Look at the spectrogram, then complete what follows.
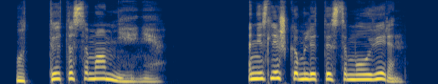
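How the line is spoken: Hissed through teeth. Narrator (Russian): процедила я

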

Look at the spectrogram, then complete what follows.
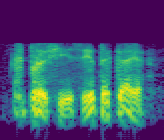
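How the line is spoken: Cheerful. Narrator (Russian): сказал Кацуба весело

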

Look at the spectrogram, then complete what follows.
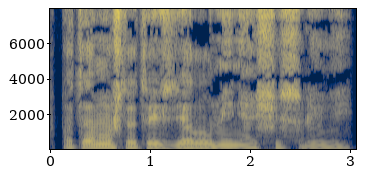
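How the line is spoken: Happy sigh. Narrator (Russian): вздохнула она, радуясь

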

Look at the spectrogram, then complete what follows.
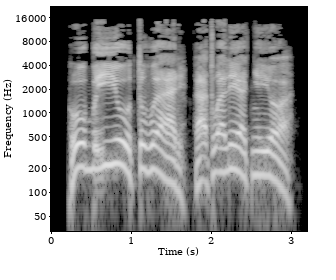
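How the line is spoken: Roar. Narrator (Russian): взревел маэстро

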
